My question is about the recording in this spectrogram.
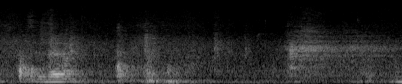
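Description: Indistinct, quiet speech in a room, broken by a few brief knocks of handling.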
